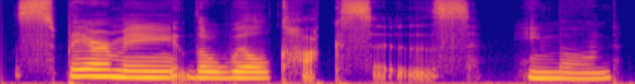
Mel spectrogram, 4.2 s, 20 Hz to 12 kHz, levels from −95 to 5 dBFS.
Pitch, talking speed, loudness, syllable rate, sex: 215 Hz, 85 wpm, -16 LUFS, 2.7 syllables/s, female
